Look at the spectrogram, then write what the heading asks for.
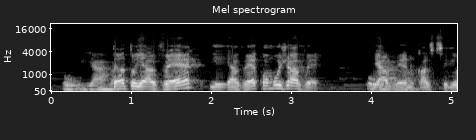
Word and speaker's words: Javé: Em português ficaria Javé. Uhum. A gente respeita essa pronúncia aqui no Brasil, Yahvé ou Javé.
